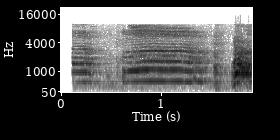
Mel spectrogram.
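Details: A Miniature Schnauzer, irritated by a crying baby on a TV show, gives drawn-out, whining vocalizations ending in a sharper, louder burst.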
